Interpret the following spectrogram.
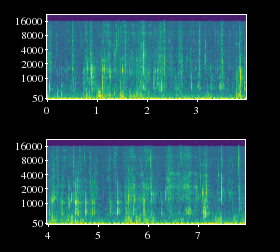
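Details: Moolah, a pregnant French Bulldog, at her breakfast: steady sharp crunches and smacking bites, several per second, over a soft low background of bowl and movement noise, captured intimately for ASMR.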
